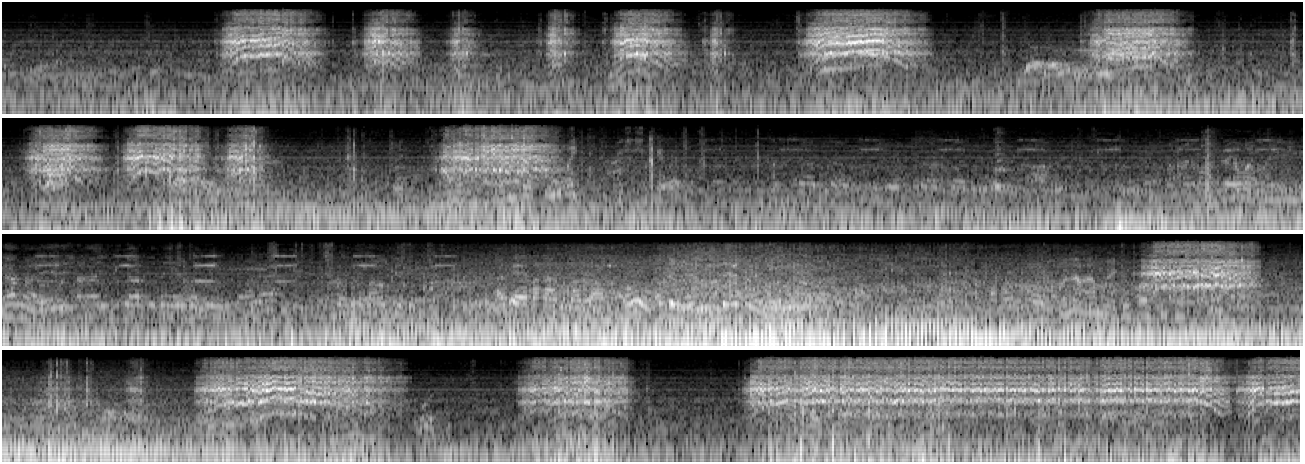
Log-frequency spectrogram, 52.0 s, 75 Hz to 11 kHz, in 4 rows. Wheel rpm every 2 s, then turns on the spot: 0, 40, 20, 30, 60, 50, 30, 50, 30, 20, 0, 0, 0, 0, 0, 0, 0, 0, 20, 30, 50, 20, 50, 100, 160, 120.
14-16 38-40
